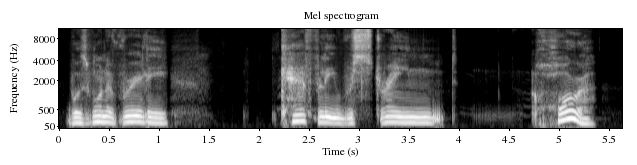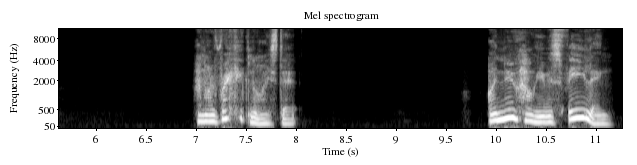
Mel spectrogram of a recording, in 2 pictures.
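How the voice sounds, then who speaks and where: A young actor playing an anxious, self-doubting teenage boy, confiding in a halting, stammering radio play monologue. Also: medium pitch, breathy edge, no room sound, exaggerated voice. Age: young adult.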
